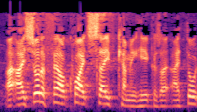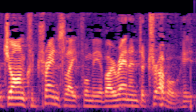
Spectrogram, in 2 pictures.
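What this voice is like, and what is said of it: Strong regional accent. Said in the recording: “You following this accent all right? I tell people I'm from the South. No, not Alabama.”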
